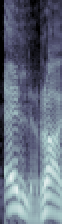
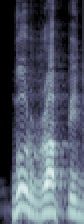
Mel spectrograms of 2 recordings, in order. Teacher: lam ortadan kaldırdık Şedde verdik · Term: mütekaribeyn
